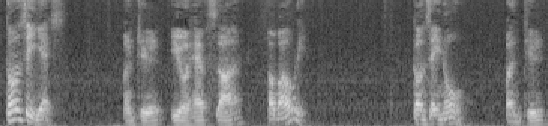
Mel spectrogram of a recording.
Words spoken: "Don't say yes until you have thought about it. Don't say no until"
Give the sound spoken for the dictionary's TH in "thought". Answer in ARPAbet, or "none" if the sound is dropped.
S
